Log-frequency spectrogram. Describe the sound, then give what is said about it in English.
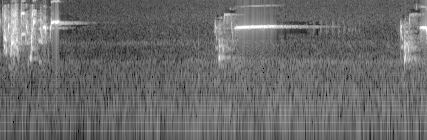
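Rusty blackbird calls: three bursts of high, squeaky, buzzy chirps, the middle one drawn into a thin, steady whistle-like note, separated by silence, with the last call cut off at the end. “That's the call of the rusty blackbird, a ubiquitous species that has caught the attention of the Audubon Society.”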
